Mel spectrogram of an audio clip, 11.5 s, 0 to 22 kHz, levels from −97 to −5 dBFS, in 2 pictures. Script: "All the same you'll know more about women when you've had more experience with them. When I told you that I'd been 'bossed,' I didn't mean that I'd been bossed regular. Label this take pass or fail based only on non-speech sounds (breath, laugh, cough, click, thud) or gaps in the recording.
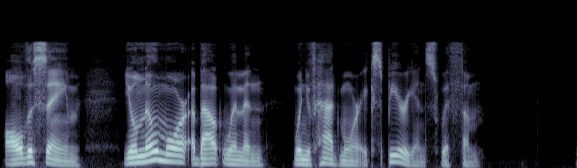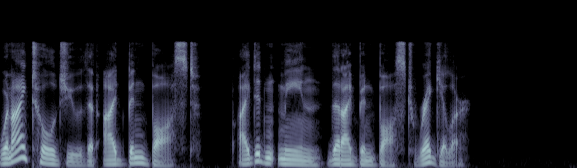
pass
